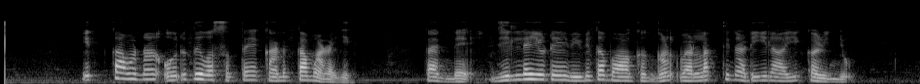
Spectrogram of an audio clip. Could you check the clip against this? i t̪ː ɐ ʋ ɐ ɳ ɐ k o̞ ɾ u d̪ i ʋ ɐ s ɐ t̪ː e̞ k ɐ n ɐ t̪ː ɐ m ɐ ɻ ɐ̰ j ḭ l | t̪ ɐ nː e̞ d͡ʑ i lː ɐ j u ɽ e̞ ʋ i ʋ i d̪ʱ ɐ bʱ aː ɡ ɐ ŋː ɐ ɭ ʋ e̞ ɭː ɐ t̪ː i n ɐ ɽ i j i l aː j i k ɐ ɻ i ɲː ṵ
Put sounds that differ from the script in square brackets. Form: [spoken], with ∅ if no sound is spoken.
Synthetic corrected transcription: i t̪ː ɐ ʋ ɐ ɳ ɐ [ʔ] o̞ ɾ u d̪ i ʋ ɐ s ɐ t̪ː e̞ k ɐ n ɐ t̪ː ɐ m ɐ ɻ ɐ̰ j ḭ l | t̪ ɐ nː e̞ d͡ʑ i lː ɐ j u ɽ e̞ ʋ i ʋ i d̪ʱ ɐ bʱ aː ɡ ɐ ŋː ɐ ɭ ʋ e̞ ɭː ɐ t̪ː i n ɐ ɽ i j i l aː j i k ɐ ɻ i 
